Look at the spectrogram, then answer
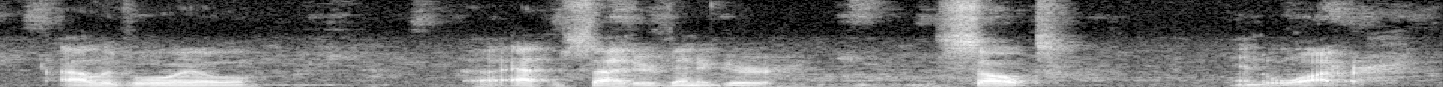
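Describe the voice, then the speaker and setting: A man with a very deep, low pitch speaks very slowly in a monotone, flat delivery, leaving long, frequent pauses. Audible room echo and noticeable background noise surround him. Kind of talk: casual talk.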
